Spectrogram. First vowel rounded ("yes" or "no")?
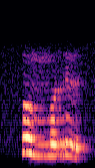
yes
